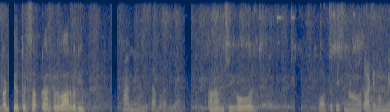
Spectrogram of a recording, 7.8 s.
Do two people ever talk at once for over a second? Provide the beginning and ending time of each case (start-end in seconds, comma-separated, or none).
none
